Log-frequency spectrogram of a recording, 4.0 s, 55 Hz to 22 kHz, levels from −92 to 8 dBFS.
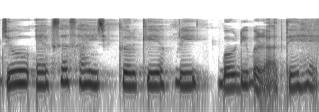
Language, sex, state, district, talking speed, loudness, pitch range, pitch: Hindi, female, Chhattisgarh, Kabirdham, 105 wpm, -16 LUFS, 225-245 Hz, 230 Hz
